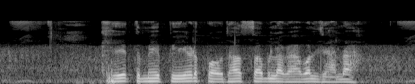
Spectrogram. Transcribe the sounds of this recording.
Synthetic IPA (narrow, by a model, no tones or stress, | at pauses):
kʰeːt̪mẽpeːɽpɔːd̪ʱasəbləɡaːwəld͡ʒaːlaː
